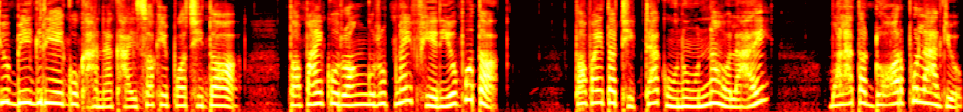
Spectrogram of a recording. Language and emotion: Nepali, fearful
